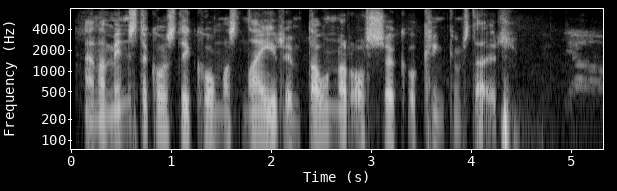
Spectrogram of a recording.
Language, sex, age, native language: Icelandic, female, 18-19, Icelandic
